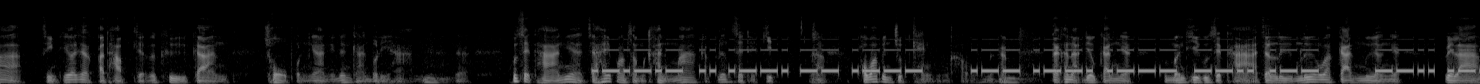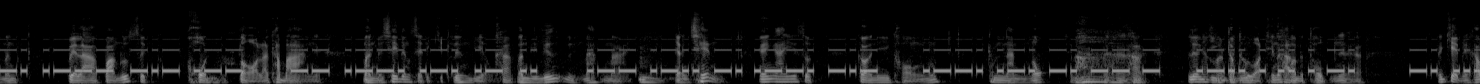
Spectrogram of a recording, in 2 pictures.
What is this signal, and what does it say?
Morse code, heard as a keyed tone, hand-sent with a paddle, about 23 wpm, 630 Hz, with speech in Thai. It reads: .IPMJ WPJZW ZPJKW MPRAI WLNPK PRNMT LEIEN …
